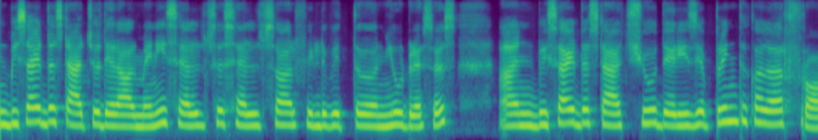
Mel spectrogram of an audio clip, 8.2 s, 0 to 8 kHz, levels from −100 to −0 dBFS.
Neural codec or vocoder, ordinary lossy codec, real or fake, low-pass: codec, 16 kHz, 4 kbps, X-Codec, HuBERT features, trained on LibriSpeech; none; fake; none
